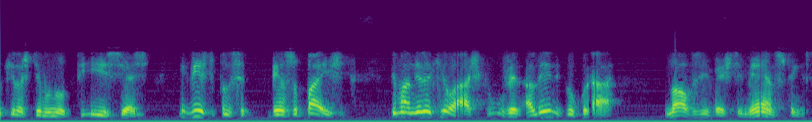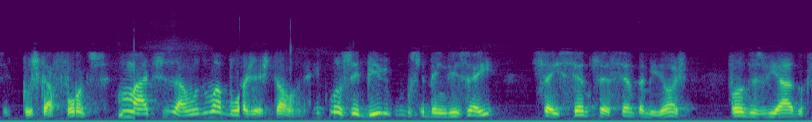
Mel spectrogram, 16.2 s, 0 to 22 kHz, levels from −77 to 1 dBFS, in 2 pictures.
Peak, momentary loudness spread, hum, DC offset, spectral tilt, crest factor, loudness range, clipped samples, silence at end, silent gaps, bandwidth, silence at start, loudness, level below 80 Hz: 0 dBFS; 9 LU; none; 3%; -7 dB/octave; 16 dB; 2 LU; under 0.1%; 0.1 s; none; 4.8 kHz; 0 s; -16 LUFS; -58 dBFS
